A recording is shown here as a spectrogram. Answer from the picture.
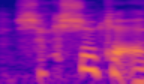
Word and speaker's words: shakshuka: Okay, now it's over to Chef Mark, who is with author and cook Bridget Davis to explain what a shakshuka is.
